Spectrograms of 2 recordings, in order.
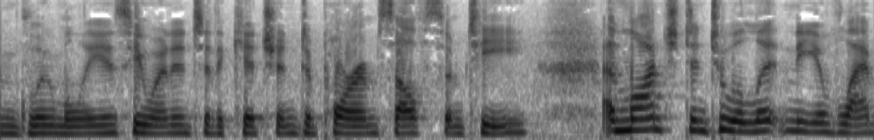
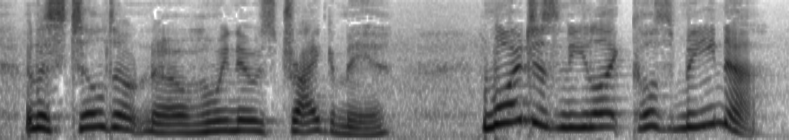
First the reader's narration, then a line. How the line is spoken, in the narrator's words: Neville told Trevor irritably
